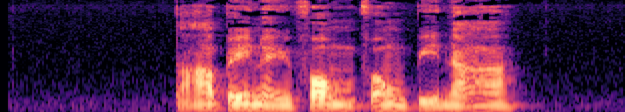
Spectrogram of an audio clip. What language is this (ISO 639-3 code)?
yue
